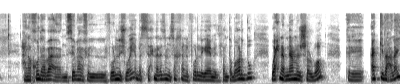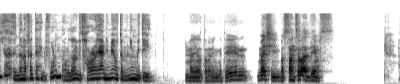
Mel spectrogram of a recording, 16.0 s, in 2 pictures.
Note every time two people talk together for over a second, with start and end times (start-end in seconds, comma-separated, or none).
none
